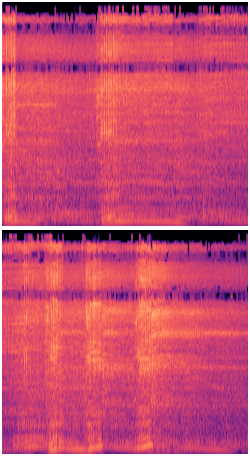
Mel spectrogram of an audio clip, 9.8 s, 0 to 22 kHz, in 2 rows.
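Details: 2014 Hyundai Sonata 2.0T revved in short bursts with a raspy, puffing edge rising on each rev; exhaust leak found, not the suspected failing turbo.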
